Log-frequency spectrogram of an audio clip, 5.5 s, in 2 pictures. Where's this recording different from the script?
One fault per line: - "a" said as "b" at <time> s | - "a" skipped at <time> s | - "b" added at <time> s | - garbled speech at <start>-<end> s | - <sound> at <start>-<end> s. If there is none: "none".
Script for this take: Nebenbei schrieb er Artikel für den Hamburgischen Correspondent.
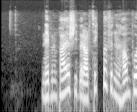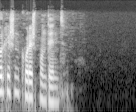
- dropout at 1.9-2.1 s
